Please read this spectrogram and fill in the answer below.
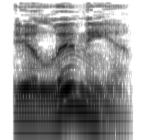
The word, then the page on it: illinium: British English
